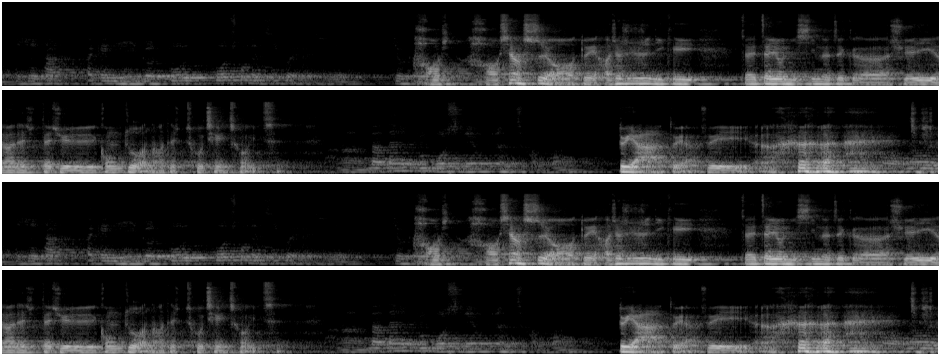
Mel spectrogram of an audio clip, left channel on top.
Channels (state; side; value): identical; both; correlation 1.00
